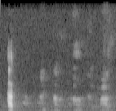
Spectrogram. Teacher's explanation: Kaf itu agak di depan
